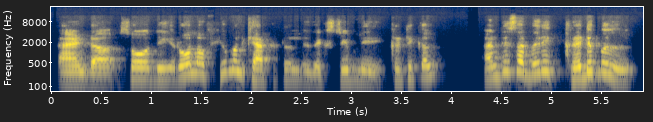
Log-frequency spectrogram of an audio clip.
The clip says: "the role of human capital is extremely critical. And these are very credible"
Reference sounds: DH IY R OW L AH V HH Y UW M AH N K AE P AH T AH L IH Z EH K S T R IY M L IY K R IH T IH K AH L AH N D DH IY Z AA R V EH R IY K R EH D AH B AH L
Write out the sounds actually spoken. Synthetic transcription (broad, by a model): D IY R OW L AH V HH Y UW M AH N K AE P AH T AH L IH Z EH K S T R IY M L IY K R IH T IH K AH L AH N D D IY S AA R V EH R IY K R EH D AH B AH L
